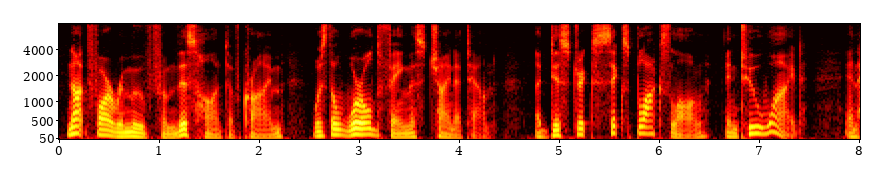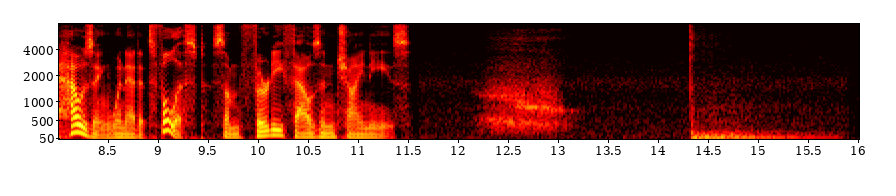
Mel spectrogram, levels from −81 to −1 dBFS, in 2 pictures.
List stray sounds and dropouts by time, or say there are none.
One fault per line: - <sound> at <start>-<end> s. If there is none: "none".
- sigh at 12.1-13.2 s
- thud at 14.3-15.9 s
